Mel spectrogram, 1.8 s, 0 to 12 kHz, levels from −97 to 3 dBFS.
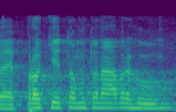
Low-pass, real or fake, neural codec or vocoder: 7.2 kHz; real; none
